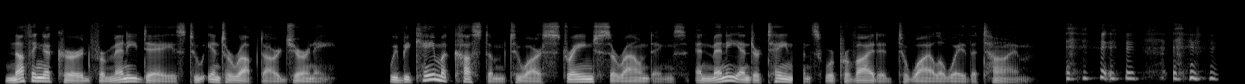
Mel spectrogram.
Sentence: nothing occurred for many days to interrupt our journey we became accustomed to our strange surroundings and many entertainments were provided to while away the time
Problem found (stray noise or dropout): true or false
true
